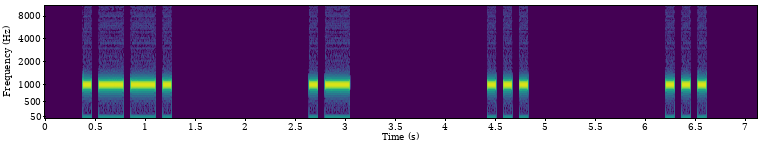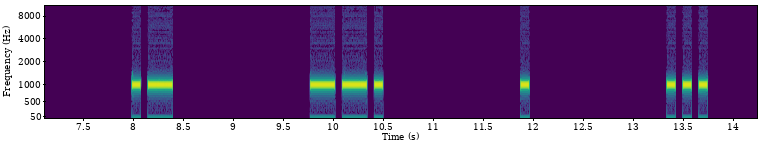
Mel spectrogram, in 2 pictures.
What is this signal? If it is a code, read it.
Morse code, heard as a keyed tone, about 15 wpm, spaced as for 5 wpm, 1000 Hz. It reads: PASSAGES
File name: qotdfiles / 5wpm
